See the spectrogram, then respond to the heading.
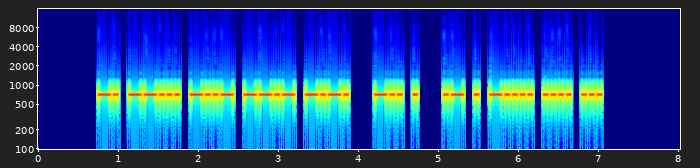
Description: Morse code, heard as a keyed tone, about 25 wpm, 700 Hz. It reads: N7XQC DE AE6HS
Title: USA Callsign DE Callsign - 5 Characters - 25wpm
